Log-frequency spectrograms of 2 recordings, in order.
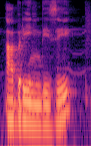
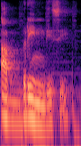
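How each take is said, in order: First: The B is short and single. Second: The B is long and doubled. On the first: The speaker calls it wrong. "should not be pronounced a Brindisi" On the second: The speaker calls it right. "with a double B"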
